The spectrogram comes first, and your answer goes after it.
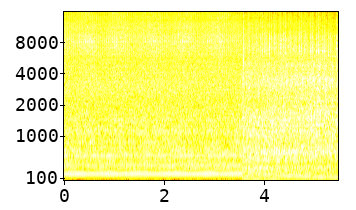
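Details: Briggs & Stratton Vanguard 18 hp on a leaf vacuum, stored four years, after carburetor replacement and fresh oil: steady even engine hum holding one note, then dropping to a lower smooth run with no misses; healthy running.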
